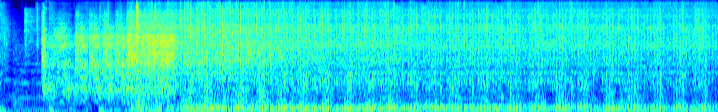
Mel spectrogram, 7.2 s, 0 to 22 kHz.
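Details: 1992 Mazda Miata NA 1.6L, long-sitting project, after uploading a base map: cranks, catches and settles into an uneven, stumbling idle with irregular beat; still running rough, fuel pressure to be checked next.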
